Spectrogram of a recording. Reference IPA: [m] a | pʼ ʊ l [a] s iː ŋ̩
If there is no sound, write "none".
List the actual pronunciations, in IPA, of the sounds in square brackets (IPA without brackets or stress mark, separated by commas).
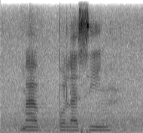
m, a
